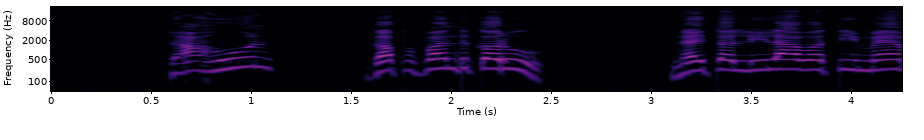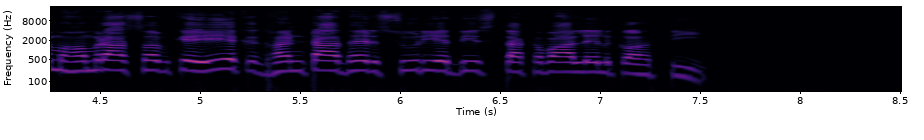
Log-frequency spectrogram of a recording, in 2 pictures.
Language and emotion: Maithili, fearful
